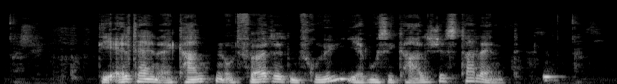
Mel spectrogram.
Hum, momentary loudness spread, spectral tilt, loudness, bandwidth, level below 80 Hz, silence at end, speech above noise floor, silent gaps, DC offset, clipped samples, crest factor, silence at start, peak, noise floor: none; 7 LU; -6 dB/octave; -21 LUFS; 11.5 kHz; -42 dBFS; 0.6 s; 32 dB; none; under 0.1%; under 0.1%; 18 dB; 0.25 s; -2 dBFS; -52 dBFS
